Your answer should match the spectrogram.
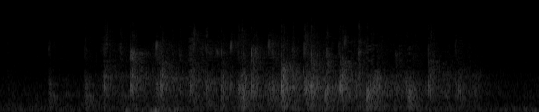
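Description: Light applause from a small audience, a dense patter of hand claps that starts about half a second in and dies away near the end.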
